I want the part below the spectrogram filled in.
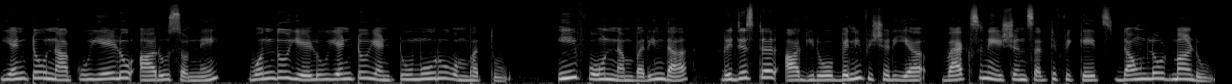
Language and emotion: Kannada, neutral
